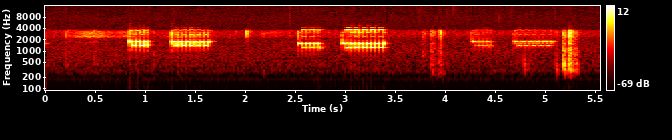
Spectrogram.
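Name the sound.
phone ringing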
